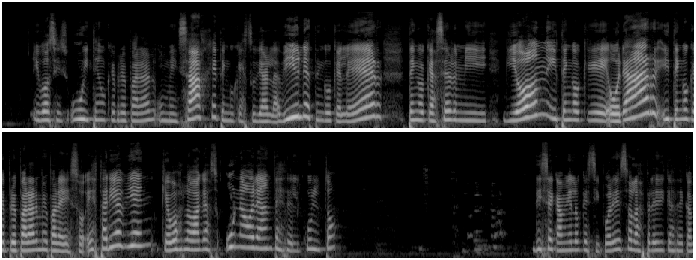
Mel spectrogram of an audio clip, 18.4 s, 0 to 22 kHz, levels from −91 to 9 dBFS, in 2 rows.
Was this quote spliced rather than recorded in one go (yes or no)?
no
